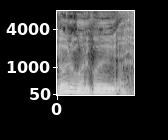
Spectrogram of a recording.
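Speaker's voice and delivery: mock a sulking teenager's refusal; fussy teenager. Teenage son refusing dad's food choice, fussy whine. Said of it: "Lewis was being really fussy".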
